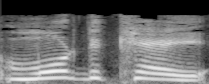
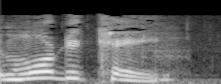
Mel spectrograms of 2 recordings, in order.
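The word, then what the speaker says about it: Mortdecai: Y una película de Johnny Depp que se llama Mordecai. Así se dice, amigo mío, se escribe Mordecai. Y yo dije Mordecai. Debe ser así.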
